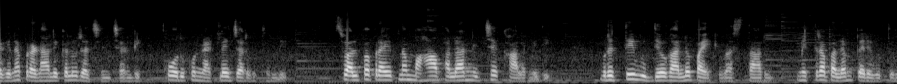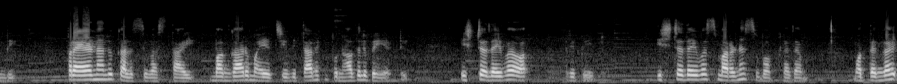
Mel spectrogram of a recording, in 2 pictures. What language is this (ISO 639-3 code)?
tel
